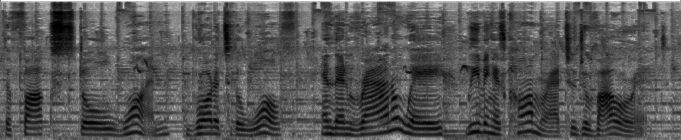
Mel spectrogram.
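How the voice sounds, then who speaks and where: A woman's voice: lowish voice, measured pace, soft background music. A woman hosting a storytelling podcast, reading scripted narration in a true-crime style.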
